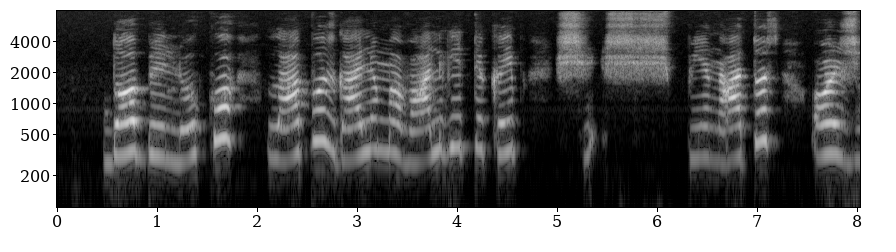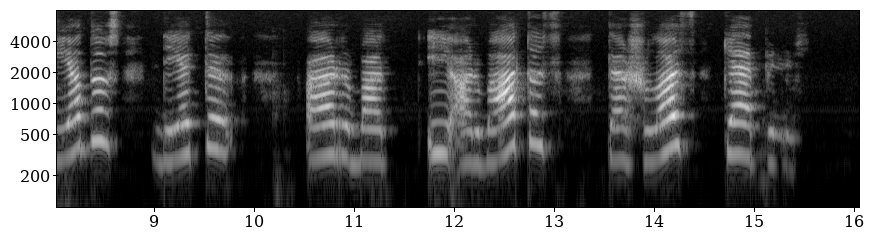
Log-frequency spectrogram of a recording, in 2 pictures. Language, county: Lithuanian, Telšiai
